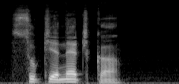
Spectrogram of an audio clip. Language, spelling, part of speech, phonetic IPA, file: Polish, sukieneczka, noun, [ˌsucɛ̃ˈnɛt͡ʃka], Pl-sukieneczka.ogg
